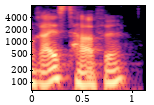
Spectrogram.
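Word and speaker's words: Rijsttafel: Bestellen Sie eine Riestafel, ausgesprochen Reistafel, und genießen Sie diese typisch indonesisch-holländische Köstlichkeit.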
